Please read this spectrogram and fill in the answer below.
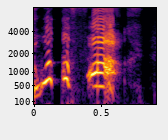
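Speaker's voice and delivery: seeing a long line at dawn in high disbelief; high-pitched disbelief. Retold or imitated. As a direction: yelp in disbelief. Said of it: "I'm like".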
